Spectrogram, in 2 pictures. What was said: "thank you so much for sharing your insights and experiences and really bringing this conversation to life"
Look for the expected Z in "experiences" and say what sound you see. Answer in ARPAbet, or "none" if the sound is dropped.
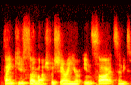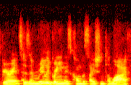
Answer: Z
